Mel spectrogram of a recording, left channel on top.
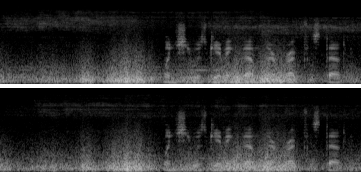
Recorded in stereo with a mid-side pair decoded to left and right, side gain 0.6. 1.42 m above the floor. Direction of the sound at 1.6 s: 10° left.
